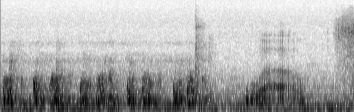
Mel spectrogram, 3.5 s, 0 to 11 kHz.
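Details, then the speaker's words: Quick, pulsing whooshes from a Doppler at about 130 a minute, fetal heartbeat at a prenatal check at about 32 weeks 2 days, mother 33 weeks pregnant after a previous preterm birth at 33 weeks; fetal heartbeat. "but we did hear his heartbeat and here's that clip of Dan hearing his heartbeat it was really cute"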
